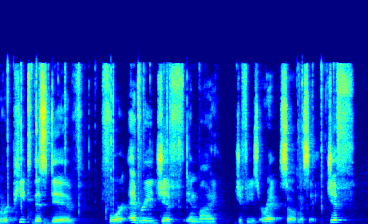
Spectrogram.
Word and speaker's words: GIF: So so I'll have a div, and I want to repeat this div for every GIF in my Jiffy's array. So I'm going to say GIF with a hard G in Jiffy's.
